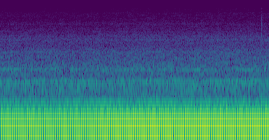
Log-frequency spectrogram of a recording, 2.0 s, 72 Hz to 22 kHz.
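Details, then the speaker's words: 2008 Ford Mustang Saleen S281, 4.6 L supercharged V8, 465 hp, 5-speed manual, parked: deep, steady low rumble with even unbroken beat, no knocks or whine; clean healthy idle. "Nice little rumble coming out of that 4.6 liter supercharged V8."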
